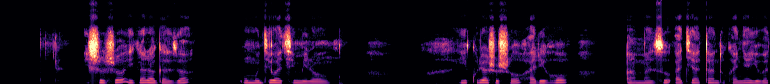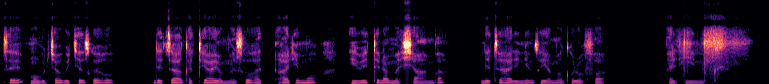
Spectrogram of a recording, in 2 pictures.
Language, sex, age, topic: Kinyarwanda, female, 18-24, government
